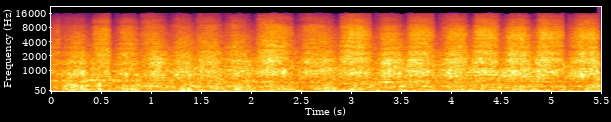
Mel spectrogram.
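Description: Chalk blackboard being wiped with a handheld duster, quick back-and-forth scrubbing strokes erasing the writing.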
